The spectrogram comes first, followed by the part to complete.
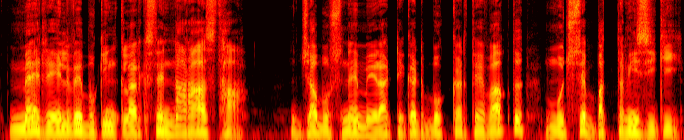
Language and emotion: Urdu, angry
